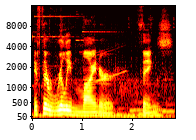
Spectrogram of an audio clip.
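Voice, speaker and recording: A man streaming a game, chatting casually with a stuffy, congested nasal voice and a rambling, relaxed way of talking. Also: lowish voice, takes it slowly, faint music behind. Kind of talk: casual chat while playing a game on a live stream.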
